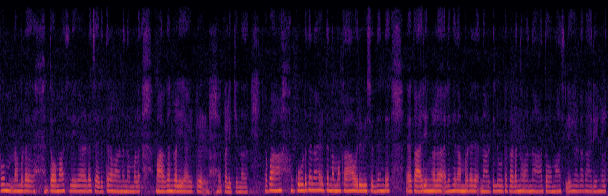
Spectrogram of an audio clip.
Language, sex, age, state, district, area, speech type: Malayalam, female, 30-45, Kerala, Thiruvananthapuram, rural, spontaneous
